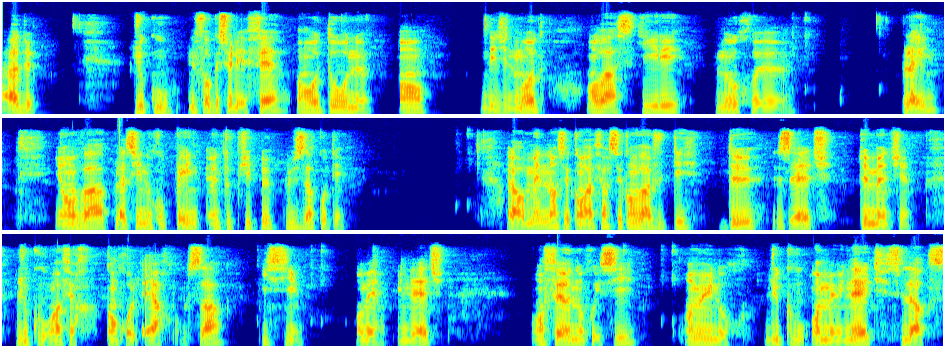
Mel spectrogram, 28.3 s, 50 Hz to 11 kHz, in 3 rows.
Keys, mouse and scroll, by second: 3.3 Tab, 5.0-5.5 scroll down 1, 5.5-6.0 ctrl+scroll up 1, 6.0 s, 8.7-11.6 drag, 11.6 s, 20.0 ctrl+r, 23.9 ctrl+r.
